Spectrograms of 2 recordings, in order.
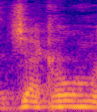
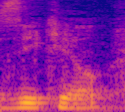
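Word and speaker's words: ZI:KILL: title for the band is supposed to be pronounced as Jackal as in like Jackal and high but this print PR as zekiel I was first introduced to them from watching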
